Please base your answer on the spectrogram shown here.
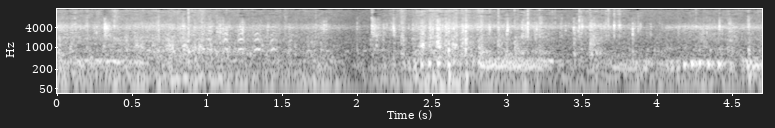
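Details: Several white racing homing pigeons giving soft, low, rolling coos in a run of drawn-out phrases, with rustling, scraping and light clicking in the background.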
